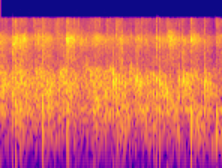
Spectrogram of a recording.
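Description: Steady audience applause from a crowd, a dense wash of many hands clapping with sharper individual claps popping out, holding at a fairly loud, even level throughout.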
